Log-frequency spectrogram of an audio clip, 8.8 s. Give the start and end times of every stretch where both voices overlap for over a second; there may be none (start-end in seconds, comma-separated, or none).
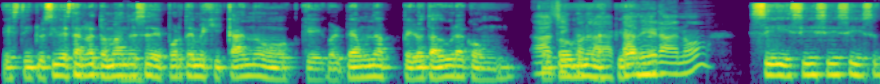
5.3-6.7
